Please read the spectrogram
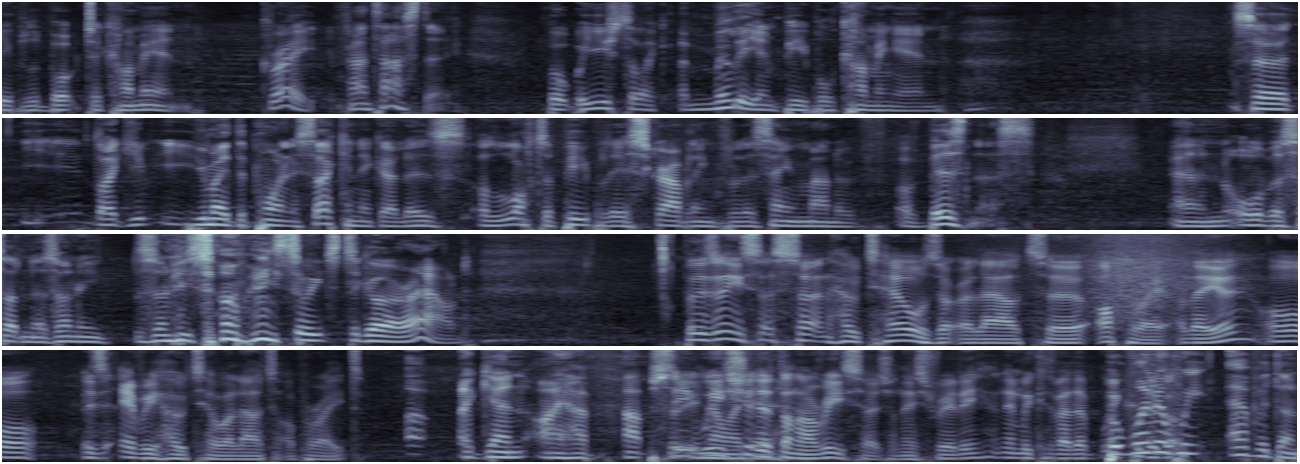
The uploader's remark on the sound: Recorded at Coffee Lab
